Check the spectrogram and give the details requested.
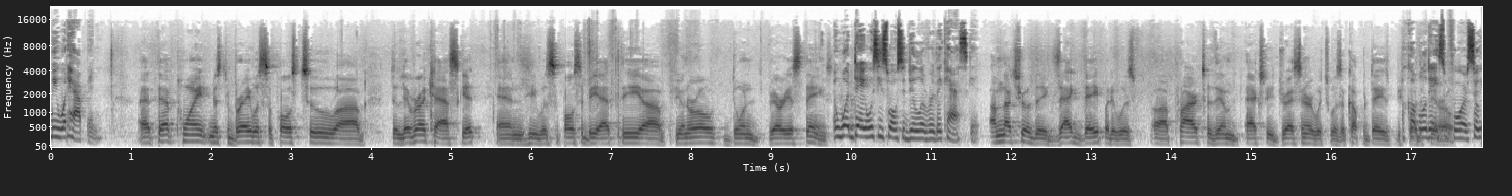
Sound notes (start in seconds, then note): none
